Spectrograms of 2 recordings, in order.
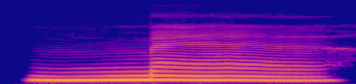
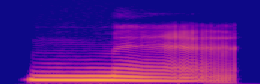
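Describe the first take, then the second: First: The pitch falls and stays low. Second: The pitch rises slightly, then dips down. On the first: "You just go down and stay low" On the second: "You go up slightly, then down and in"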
